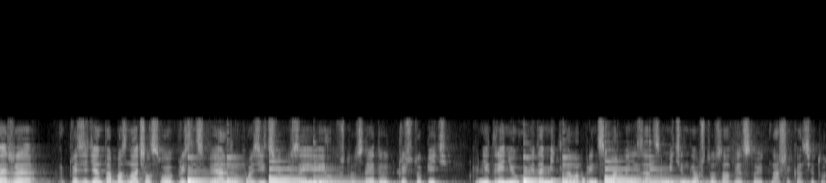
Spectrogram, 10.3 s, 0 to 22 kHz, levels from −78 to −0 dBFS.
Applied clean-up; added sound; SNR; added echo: none; Plucked string instrument; 1 dB; none.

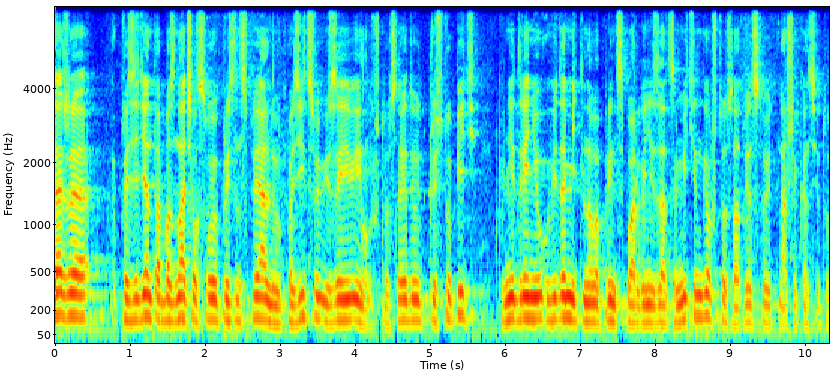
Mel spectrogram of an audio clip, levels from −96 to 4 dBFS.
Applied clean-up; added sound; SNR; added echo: none; none; none; none.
